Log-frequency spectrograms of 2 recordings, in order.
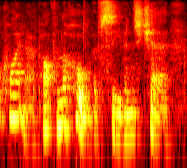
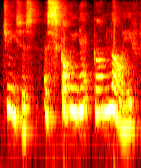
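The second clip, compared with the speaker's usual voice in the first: shocked disbelief; 10 semitones higher, 7 dB louder than usual. Acted. Woman shocked by robot voice.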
